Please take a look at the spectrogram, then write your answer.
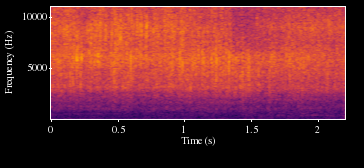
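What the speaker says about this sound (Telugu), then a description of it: "ఆనియన్స్ రెడ్డిష్ కలర్ వచ్చే వరకు ఆనియన్స్ వేయించుకోవాలి." Onions fry in oil until reddish while a chuduva snack is made, giving a steady, close, hissing sizzle throughout with a brief clatter at the very end and no talk.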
